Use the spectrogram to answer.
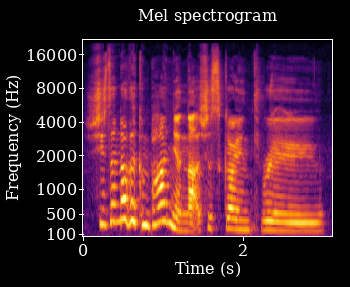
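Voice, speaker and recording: A woman's voice: mid-range voice, big pitch swings, measured pace. A woman giving casual reactions in conversation, thinking aloud in a hesitant way. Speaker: reaction show host, newcomer to the series.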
